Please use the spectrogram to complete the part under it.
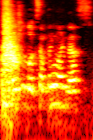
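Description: A sharp, loud sneeze bursts out at the start in an algebra classroom, followed right away by a person speaking.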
